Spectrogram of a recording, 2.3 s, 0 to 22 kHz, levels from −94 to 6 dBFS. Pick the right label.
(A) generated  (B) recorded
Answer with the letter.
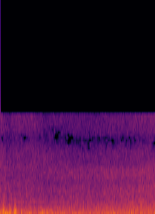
B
